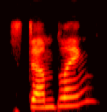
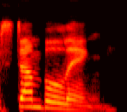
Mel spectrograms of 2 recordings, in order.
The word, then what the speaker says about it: stumbling: here in the dictionary there will be two pronunciations given stumbling or stumbling and it depends on where you are what people will say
